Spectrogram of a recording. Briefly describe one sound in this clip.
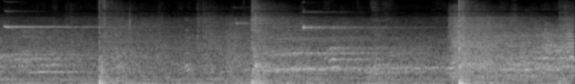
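A volleyball is struck with sharp slaps that echo around a large hall.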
